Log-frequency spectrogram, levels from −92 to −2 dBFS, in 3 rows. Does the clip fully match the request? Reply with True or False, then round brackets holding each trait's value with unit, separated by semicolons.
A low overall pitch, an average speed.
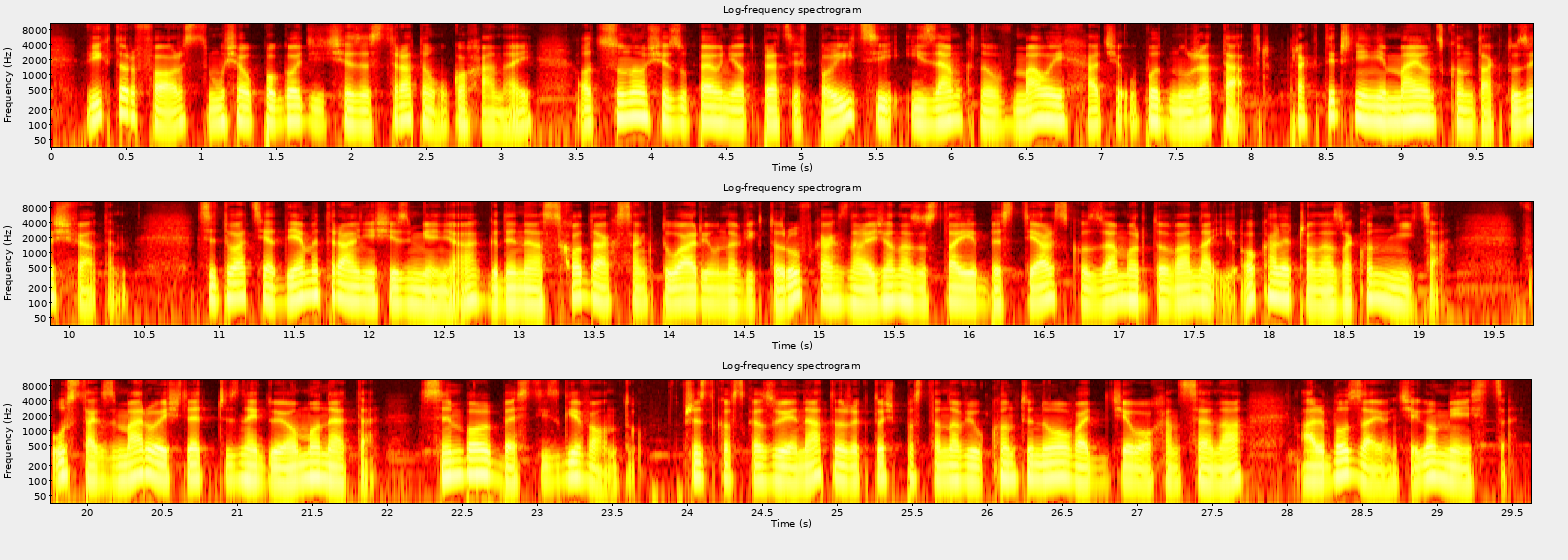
True (105 Hz; 140 wpm)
